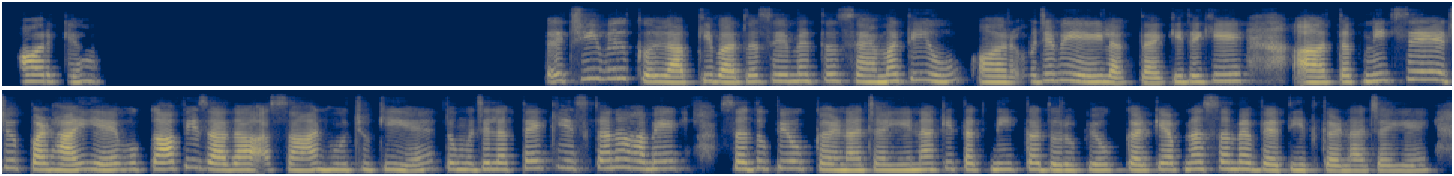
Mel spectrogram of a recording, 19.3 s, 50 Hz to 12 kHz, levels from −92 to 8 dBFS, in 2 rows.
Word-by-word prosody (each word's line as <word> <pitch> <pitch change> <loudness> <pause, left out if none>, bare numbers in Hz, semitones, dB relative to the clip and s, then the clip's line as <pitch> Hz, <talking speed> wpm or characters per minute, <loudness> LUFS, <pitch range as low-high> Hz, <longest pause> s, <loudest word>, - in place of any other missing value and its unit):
और 265 0 +4
क्या। 245 +2 -7 3.0
अ, - - -3
जी, 360 +6 -5
बिल्कुल, 360 -10 -2
आपकी 230 +4 +2
बातों 235 0 +2
से 270 +2 -3
मैं 275 0 -1
तो 280 +1 -4
सहमत 265 0 +1
ही 315 - -6
हूँ, 270 +2 -2
और 235 -1 +3
मुझे 260 +3 -2
भी 300 - -3
यही 245 -2 +4
लगता 220 -1 0
है 200 - +2
कि 235 +4 -3
देखिए 275 +4 0 0.3
अ, 230 0 +7
तकनीक 260 +4 -2
से 325 0 +1
जो 315 - -4
पढ़ाई 250 -1 +6
है, 245 -1 +2
वो 260 +1 -6
काफ़ी 280 +5 +6
ज़्यादा 245 -3 +4
आसान 240 0 +1
हो 245 0 -2
चुकी 250 -1 -4
है, 220 +1 -4 0.2
तो 265 - -2
मुझे 260 0 -2
लगता 265 +2 -2
है 300 - +1
कि 320 -2 -6
इसका 305 +1 -3
ना 330 +1 -1
हमें 290 +1 -1 0.4
सदुपयोग 290 +1 -2
करना 235 -2 +2
चाहिए, 230 0 -1
ना 250 +1 +3
कि 280 +3 -8
तकनीक 255 +1 -3
का 260 -1 +1
दुरुपयोग 230 0 -2
करके 230 +1 +1
अपना 260 +2 +1
समय 275 0 0
व्यतीत 230 -2 -2
करना 215 -1 -1
चाहिए। 215 0 -6
250 Hz, 175 wpm, -23 LUFS, 235-275 Hz, 3.0 s, अ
